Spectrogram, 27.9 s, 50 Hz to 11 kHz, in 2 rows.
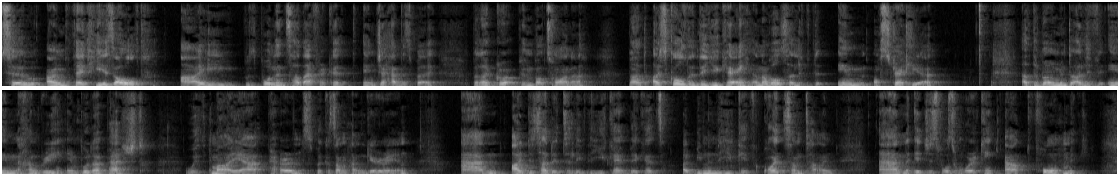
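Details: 50-year-old man with essential tremor since birth, very pronounced in his voice; deep brain stimulation at age 24 helps stabilize it but is not a cure; essential voice tremor.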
